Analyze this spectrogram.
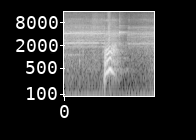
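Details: A pet sugar glider in a pet shop gives a single brief yip, a quick nasal bark with a ringing harmonic tone rising then falling, a clingy call for attention, over a faint steady background hum.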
